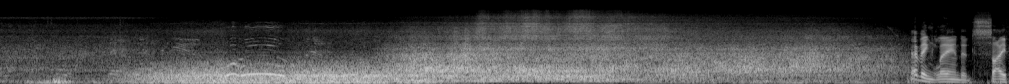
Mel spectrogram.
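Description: A plane's engine roars loudly from inside the cabin.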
